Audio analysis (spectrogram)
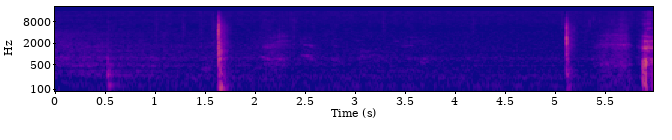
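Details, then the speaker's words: Laptop with no hard drive drawing 400 milliamps on power-up, then shutting off, with a few sharp irregular clicks; cause of clicking unknown, hard drive clicking initially suspected but no drive fitted. "Okay, we plug it in. It's taking 400 milliamps and then turning off. It's also clicking."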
